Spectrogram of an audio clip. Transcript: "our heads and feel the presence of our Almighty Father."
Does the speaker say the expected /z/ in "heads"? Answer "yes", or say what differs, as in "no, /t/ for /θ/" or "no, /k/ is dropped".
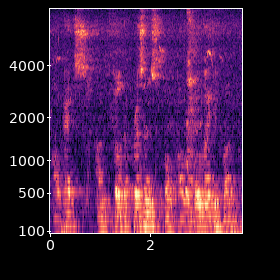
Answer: no, /s/ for /z/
